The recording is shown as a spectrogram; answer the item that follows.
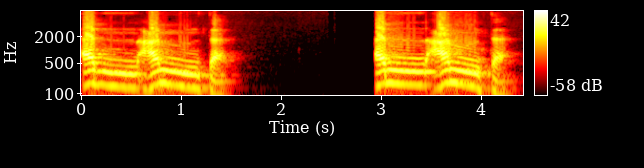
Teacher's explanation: Huruf nun masih di tempat yang sama, an'amta. An'amta, ada getaran di tenggorokan yang menunjukkan ada bunyi di situ, sehingga ketika ada bunyi berarti sifatnya adalah jahar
